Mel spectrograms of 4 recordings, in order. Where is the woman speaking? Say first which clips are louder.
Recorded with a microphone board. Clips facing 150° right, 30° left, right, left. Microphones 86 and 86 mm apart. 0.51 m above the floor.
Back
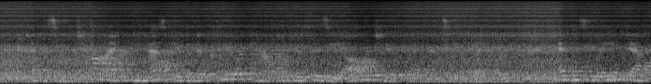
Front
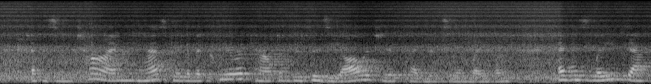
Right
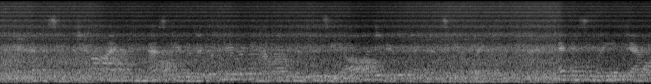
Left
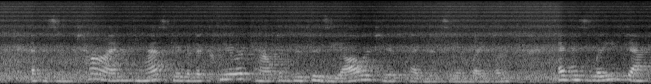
Front 2 dB, left 4 dB; 65° left, 3 m.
